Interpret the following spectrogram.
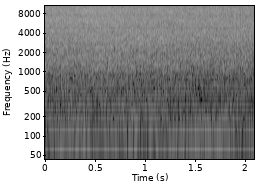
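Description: Shredded cabbage, carrot and chicken filling sizzling in a metal pan over heat: a steady hiss.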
